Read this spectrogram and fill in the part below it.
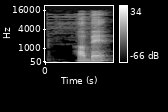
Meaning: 1. an abbé (a French abbot, the (male) head of an abbey) 2. an abbé (an honorific title for a member of the French clergy)
- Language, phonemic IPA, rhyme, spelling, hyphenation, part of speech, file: Norwegian Bokmål, /aˈbɛ/, -ɛ, abbé, a‧bbé, noun, Nb-abbé.ogg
